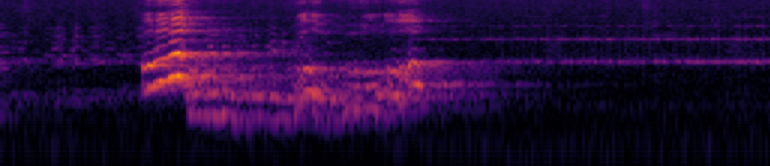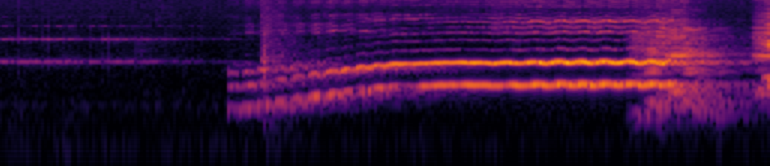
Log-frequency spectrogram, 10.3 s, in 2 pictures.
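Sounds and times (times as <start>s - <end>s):
soprano voice singing hohohoho: 0.9s - 3.2s, 6.6s - 10.1s.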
